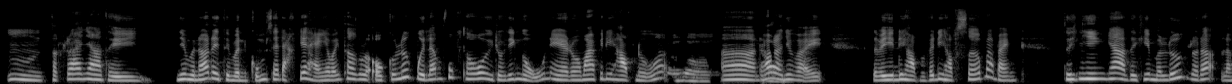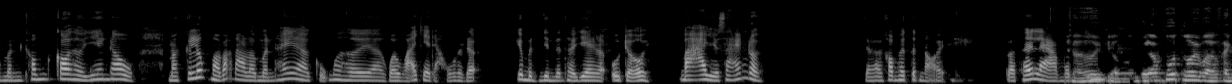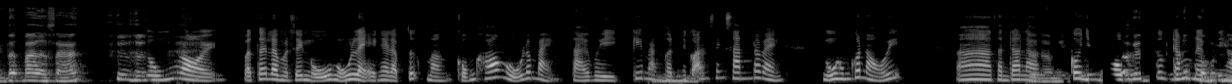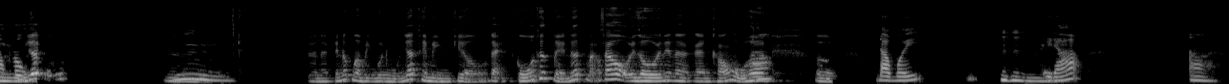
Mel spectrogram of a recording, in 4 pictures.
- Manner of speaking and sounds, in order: other background noise; tapping; laugh; unintelligible speech; "lướt" said as "nướt"; laugh
- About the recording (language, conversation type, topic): Vietnamese, podcast, Bạn cân bằng giữa đời thực và đời ảo như thế nào?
